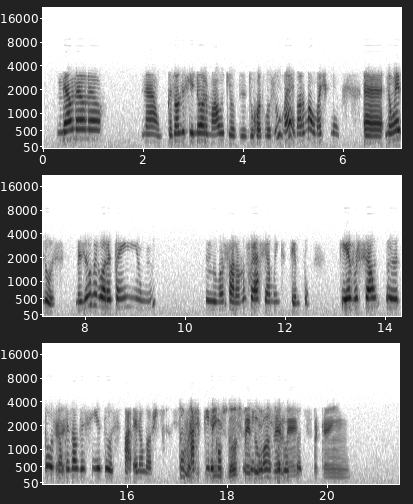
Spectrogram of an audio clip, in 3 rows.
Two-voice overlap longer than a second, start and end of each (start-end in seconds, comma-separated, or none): 17.2-19.4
